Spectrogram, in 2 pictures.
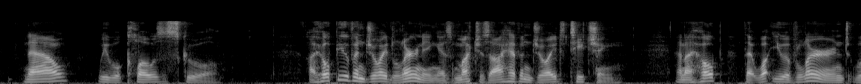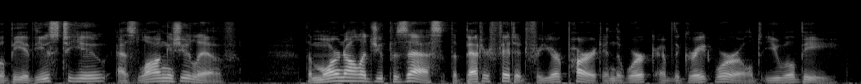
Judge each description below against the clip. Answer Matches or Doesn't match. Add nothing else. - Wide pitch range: Matches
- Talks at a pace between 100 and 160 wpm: Doesn't match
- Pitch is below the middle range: Matches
